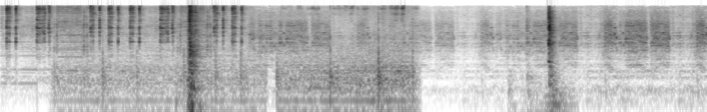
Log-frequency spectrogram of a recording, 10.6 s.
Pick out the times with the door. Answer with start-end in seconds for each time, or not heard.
2.6-3.1, 7.8-8.5.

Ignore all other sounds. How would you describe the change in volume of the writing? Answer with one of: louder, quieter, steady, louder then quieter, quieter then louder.
louder.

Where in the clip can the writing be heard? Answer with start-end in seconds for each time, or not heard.
0.7-6.3.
